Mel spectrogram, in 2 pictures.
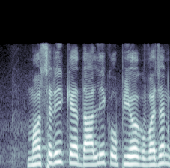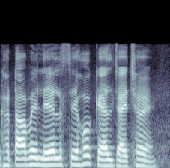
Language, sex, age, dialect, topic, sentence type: Maithili, male, 51-55, Eastern / Thethi, agriculture, statement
